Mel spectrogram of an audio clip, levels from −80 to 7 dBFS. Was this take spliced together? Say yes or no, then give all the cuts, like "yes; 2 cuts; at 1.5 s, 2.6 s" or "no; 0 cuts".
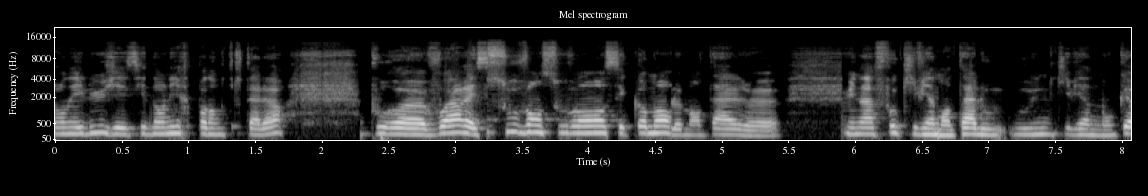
yes; 6 cuts; at 1.3 s, 2.3 s, 3.2 s, 4.6 s, 5.9 s, 6.6 s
